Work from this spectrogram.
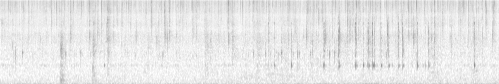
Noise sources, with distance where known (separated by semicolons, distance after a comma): background noise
